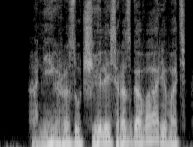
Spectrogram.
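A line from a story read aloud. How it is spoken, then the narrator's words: Menacing whisper. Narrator (Russian): прошептал Фасоль опасно для жизни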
